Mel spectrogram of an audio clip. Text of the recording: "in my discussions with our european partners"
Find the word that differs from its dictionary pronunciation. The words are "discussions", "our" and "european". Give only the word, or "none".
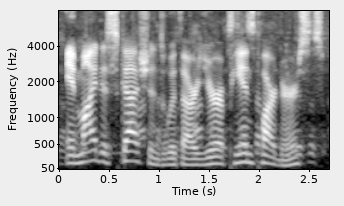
none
